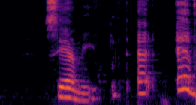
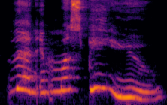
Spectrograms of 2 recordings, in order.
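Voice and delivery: teacher voice; 10 semitones higher, 7 dB louder than usual. A narrator's reading. Teacher finds the seal.

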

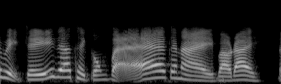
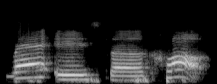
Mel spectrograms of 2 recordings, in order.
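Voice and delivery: slow, loud, careful question with a rise on "clock"; slow teacher read; 7 dB louder, much slower than usual. Shown as a demonstration. Teacher models the question slowly for her pupil. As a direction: stretch each word of "Where is the clock" for a child. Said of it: "teacher reads the question".

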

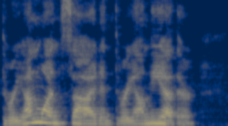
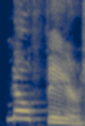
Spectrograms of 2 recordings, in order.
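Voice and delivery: high squeak of protest; squeaky mouse; 7 semitones higher, 4 dB louder than usual. A narrator's reading. Mouse protesting after being yanked over, squeaky. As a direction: squeak it indignantly like a small mouse. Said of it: "squeaked Mouse".

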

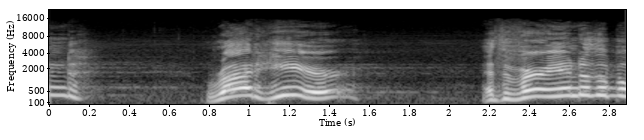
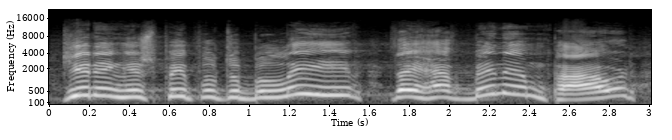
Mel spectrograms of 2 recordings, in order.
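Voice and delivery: usual speaking voice

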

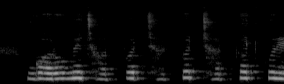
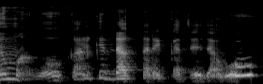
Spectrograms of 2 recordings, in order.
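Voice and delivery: normal talking voice

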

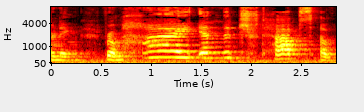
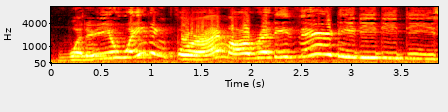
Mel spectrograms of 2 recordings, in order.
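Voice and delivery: raised, loud, chirpy bird voice; teasing chickadee; 6 semitones higher, 7 dB louder than usual. A narrator's reading. Chickadee already at the stranger, loud and chirpy. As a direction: call out, ending in dee-dee chirps. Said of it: "said the chickadee".

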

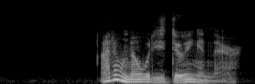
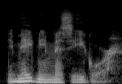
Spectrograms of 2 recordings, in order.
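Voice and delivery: plain reading voice

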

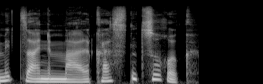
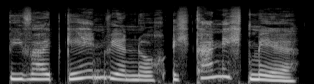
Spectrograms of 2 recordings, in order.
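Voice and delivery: hoch und weinerlich klagend; quengelnd, völlig erschöpft; jammernd; 8 semitones higher than usual. A narrator's reading. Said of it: "jammerte der Kurze". (hoch und jammernd, müde vom Laufen)

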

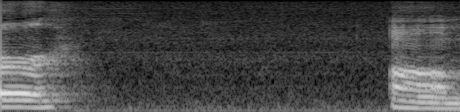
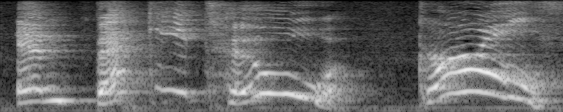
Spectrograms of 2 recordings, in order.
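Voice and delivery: ordinary delivery

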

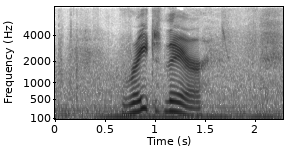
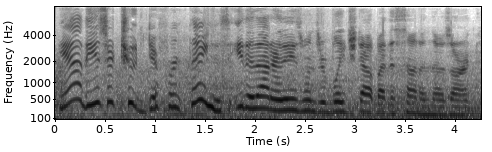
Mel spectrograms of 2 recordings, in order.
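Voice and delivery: raised, excited voice over noise; yelling over helicopter; 7 semitones higher than usual. Real, not acted. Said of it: "Sorry about the helicopter".

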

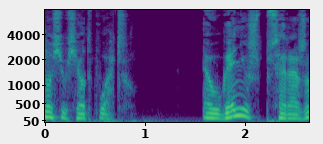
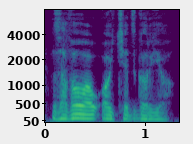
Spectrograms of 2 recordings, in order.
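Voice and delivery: ordinary delivery

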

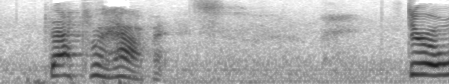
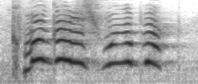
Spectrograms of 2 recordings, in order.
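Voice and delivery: high, loud coaxing call to the cat; sing-song call to bring the cat over; squeaky "come on" to a pet; 3 dB louder, faster than usual. Real, not acted. Calling cat, laughing.

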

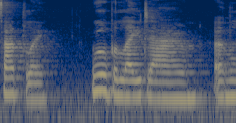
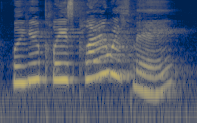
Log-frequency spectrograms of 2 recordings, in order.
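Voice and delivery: high, loud begging piglet voice; pleading piglet; 11 semitones higher, 6 dB louder than usual. Acted. Wilbur begging the lamb to play. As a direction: ask sweetly like a hopeful little pig.

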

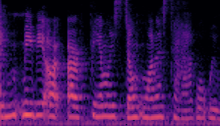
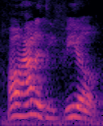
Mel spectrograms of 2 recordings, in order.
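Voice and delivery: plain reading voice

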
